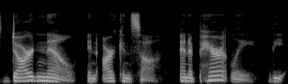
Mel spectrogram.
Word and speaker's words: Dardanelle: They're gently reminding us it's Dardanelle in Arkansas, and apparently the L is silent in Gamaliel, Kentucky, making it Gamaliel.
